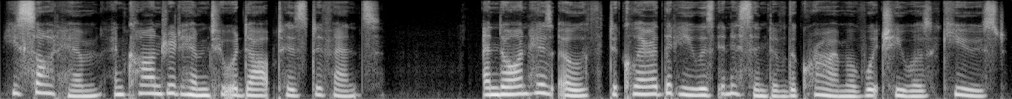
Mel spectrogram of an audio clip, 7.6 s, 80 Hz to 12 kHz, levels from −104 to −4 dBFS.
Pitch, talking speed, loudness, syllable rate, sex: 220 Hz, 215 wpm, -21 LUFS, 5.9 syllables/s, female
